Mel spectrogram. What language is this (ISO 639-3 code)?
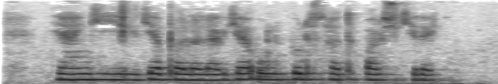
uzb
